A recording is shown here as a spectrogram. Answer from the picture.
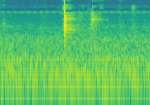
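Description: Near silence broken by one sharp click of hard plastic parts being handled about a second in, with a fainter tick just after.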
